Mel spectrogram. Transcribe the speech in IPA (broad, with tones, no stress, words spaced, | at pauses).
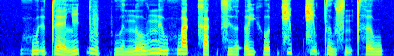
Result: hwɨ̰˧˥ t̪ɛ˧˩li˦˥t̚və˨˩p̚ʔṳ˨˩ə̯ no˨˦w nɨ˧whwa˦˥k̚xa˨˩k̚ sɨ̤˨˩ə̯ʔə˨˦j ʔo˨˩t̚t͡ɕɨ˦˥p̚ t͡ɕə̰˧˥wt̪ə̤˨˩wsə̰˧˨n t̪ʰə˧w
